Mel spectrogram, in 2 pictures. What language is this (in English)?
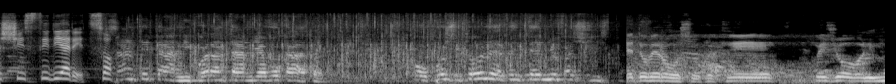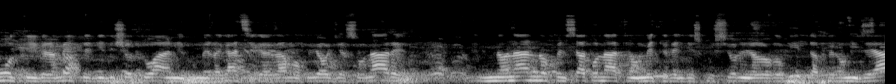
Italian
